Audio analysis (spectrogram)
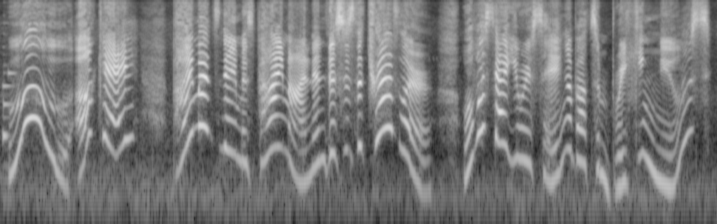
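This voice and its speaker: A woman voicing a tiny, excitable female fairy companion who talks about herself in the third person, in a game cutscene. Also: very high-pitched, normal speed, very noisy, heavily acted. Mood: chatty. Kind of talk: video game cutscene dub.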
